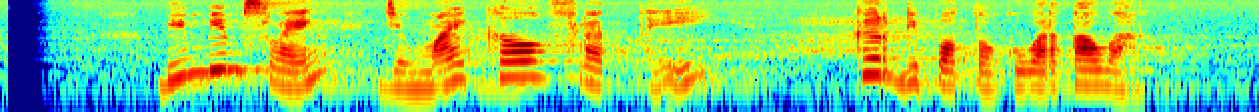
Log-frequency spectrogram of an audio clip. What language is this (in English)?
Sundanese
